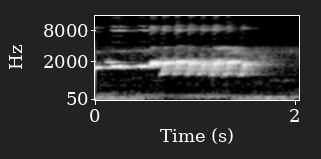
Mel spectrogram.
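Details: A white-rumped shama, a bird prized by songbird keepers for its special voice, sings a loud, clear whistled phrase that steps up in pitch and then runs on in a rapid warbling trill that slowly fades.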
